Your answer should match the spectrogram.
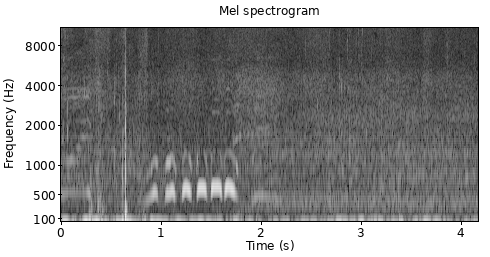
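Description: Two sharp knocks, then a man's excited wavering whoop of about six quick pulses, then a steady wash of lake water at the rocky shoreline as a bass is landed by hand.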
